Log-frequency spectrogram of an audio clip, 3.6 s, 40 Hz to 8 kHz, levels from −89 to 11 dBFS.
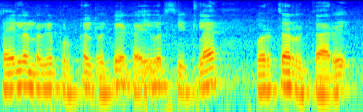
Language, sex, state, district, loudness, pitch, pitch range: Tamil, male, Tamil Nadu, Kanyakumari, -17 LUFS, 120 Hz, 110-135 Hz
